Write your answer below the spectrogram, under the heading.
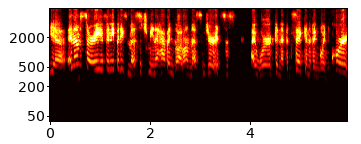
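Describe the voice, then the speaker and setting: A woman talks very fast in a bright, sharp tone. Her pitch is medium with ordinary variation. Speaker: eyewitness sharing her story. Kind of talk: casual chat.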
